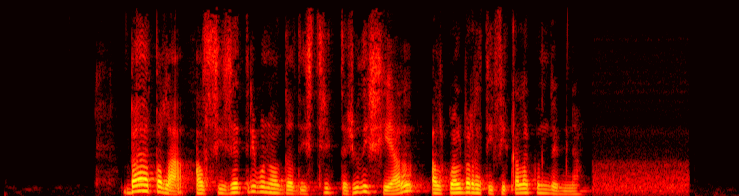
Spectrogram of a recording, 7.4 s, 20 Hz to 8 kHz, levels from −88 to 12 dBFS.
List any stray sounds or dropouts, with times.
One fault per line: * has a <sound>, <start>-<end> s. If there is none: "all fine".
all fine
